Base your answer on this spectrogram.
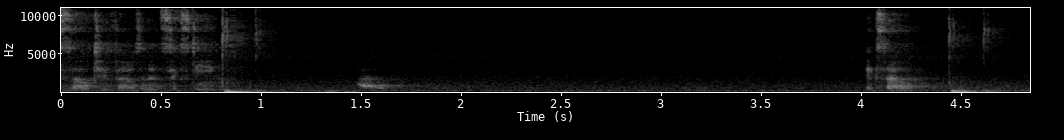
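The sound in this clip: Computer keyboard and mouse clicks while opening Excel: a few short, crisp clicks and taps, clustered near the start and end, separated by a long stretch of quiet.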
